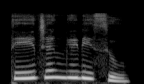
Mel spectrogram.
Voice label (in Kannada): "ತೇಜಂಗಿಡಿಸು", Kannada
